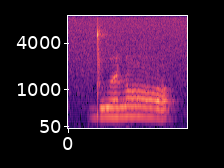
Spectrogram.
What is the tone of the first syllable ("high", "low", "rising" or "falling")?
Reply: low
